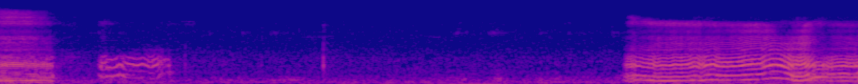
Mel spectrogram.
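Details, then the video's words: Loud snoring from a sleeping male cat in an Elizabethan collar, worn for dermatitis on his back that has since healed. Short breathy snores come early, then a long, strong, buzzy snore with a gently wavering tone in a quiet room. "Cute cat snoring really loud!"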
